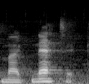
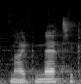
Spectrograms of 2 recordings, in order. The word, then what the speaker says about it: magnetic: IC and for pronunciation the stronger sound is this second syllable the net so it's magnetic magnetic effects basic basic this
